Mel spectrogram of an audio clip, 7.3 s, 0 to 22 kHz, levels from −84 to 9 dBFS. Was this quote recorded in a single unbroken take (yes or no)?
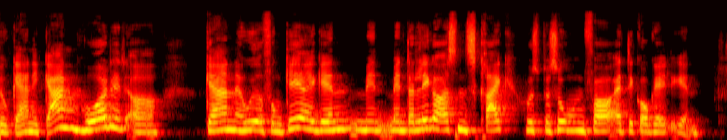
yes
